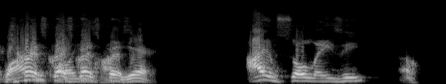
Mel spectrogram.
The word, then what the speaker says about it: Xavier: Because I used to call him Xavier, and the folks corrected me, and I listened, and in fact, it is pronounced Javier. He pronounced it Javier.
